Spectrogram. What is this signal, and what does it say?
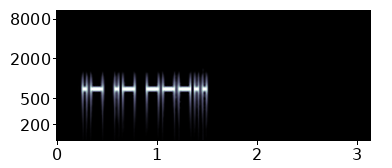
Morse code, heard as a keyed tone, about 30 wpm, 700 Hz. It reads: AA8
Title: USA Call Sign Prefixes - 30wpm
